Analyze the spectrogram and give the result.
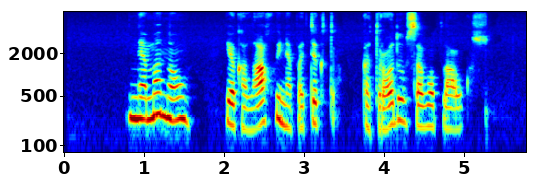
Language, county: Lithuanian, Vilnius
